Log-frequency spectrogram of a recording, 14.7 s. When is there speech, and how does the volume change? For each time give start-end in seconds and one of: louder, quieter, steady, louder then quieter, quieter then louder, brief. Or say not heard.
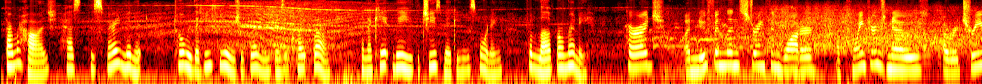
0.0-14.7 steady.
